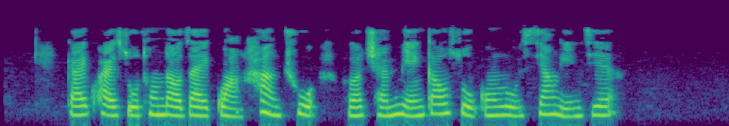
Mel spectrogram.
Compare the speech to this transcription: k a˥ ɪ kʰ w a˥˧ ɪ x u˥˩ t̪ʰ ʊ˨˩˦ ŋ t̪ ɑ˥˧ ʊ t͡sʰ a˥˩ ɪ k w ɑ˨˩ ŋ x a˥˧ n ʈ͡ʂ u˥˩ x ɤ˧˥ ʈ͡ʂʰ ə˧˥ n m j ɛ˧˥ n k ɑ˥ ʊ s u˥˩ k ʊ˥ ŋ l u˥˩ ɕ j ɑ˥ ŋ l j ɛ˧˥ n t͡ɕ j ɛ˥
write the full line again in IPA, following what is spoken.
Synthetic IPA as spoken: k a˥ ɪ kʰ w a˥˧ ɪ s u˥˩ t̪ʰ ʊ˥ ŋ t̪ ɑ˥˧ ʊ t͡s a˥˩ ɪ k w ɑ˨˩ ŋ x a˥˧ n ʈ͡ʂʰ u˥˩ x ɤ˧˥ ʈ͡ʂʰ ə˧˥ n m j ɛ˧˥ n k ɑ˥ ʊ s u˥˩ k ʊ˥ ŋ l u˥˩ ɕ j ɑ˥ ŋ l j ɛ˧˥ n t͡ɕ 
